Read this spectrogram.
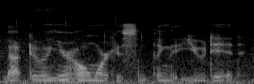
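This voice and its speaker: A man's voice: sits low, level tone, brisk, fairly bright tone. A man chatting casually as a co-player in a game, over noisy audio. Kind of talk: casual chat while gaming.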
